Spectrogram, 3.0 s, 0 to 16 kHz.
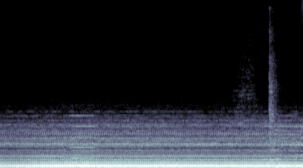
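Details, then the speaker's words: Mesa/Boogie Mark IIC+ Reissue on a variac at about 100 V, new Sovtek 7025 preamp and 6L6GC power tubes, gain, volume and treble up: steady low mains hum, no squeal or howl; normal idle without oscillation. "And let's now plug it in and listen to this. No oscillation. The amp is good."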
